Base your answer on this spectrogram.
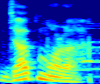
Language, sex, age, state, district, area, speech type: Assamese, male, 30-45, Assam, Dhemaji, urban, read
